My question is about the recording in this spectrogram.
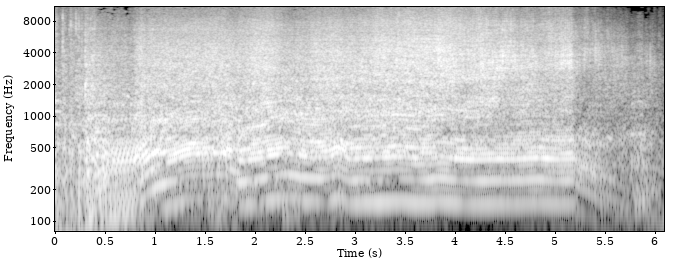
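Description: Pickup truck's engine revving up hard as it launches on a mud drag run, held at steady high revs for about three seconds, then cut off suddenly about five seconds in as the throttle is released.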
